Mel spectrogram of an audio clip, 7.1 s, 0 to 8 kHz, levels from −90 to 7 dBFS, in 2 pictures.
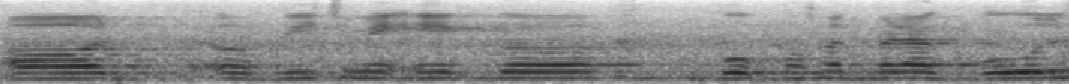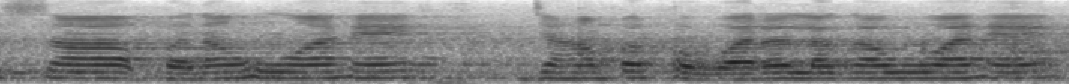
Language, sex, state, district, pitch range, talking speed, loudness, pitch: Hindi, female, Maharashtra, Gondia, 220-235 Hz, 170 wpm, -15 LUFS, 230 Hz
